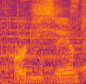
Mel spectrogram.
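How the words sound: It sounds like 'party' plus 'zant'. "they say it like partisan, like the party followed by that dude from Twilight Princess"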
